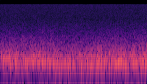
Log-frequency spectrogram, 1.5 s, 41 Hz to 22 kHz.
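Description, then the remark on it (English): A steady, low droning rumble of American warplanes flying overhead at the Amstetten train station on 21 March 1945, holding an even loudness throughout with no rise or fade, and no voices. “Charlotte Decock and a few 31,000 look up and watch American planes flying above their heads.”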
